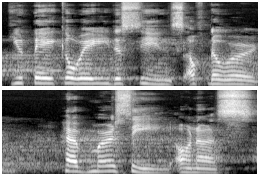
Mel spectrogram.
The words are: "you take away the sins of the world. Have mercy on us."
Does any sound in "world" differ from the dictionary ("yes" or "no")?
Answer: yes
